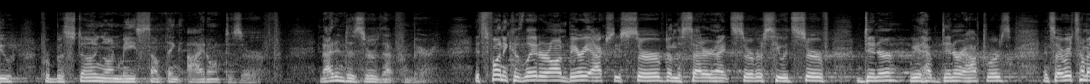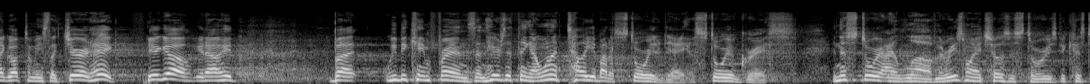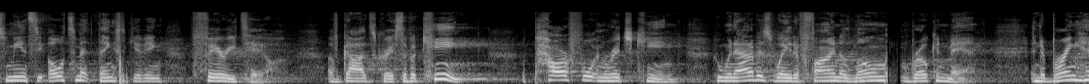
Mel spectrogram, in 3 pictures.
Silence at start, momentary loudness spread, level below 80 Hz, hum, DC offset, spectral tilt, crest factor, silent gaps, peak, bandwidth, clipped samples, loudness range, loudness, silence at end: 0 s; 13 LU; -52 dBFS; none; under 0.1%; -6 dB/octave; 16 dB; none; 0 dBFS; 12 kHz; under 0.1%; 4 LU; -15 LUFS; 0 s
